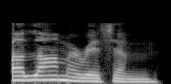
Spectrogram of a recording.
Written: allomeric

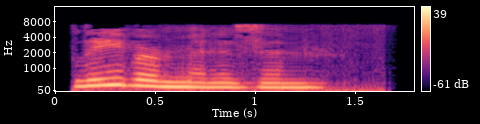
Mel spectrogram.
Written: libermanism

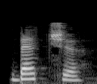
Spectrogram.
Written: becha

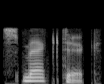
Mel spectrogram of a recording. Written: smectic

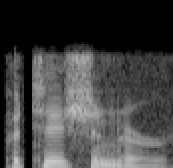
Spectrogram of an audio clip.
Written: petitioner

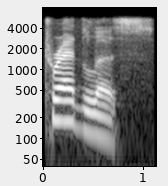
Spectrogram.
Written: treadless

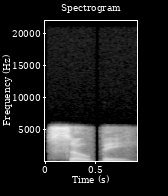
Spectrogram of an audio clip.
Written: soapy

